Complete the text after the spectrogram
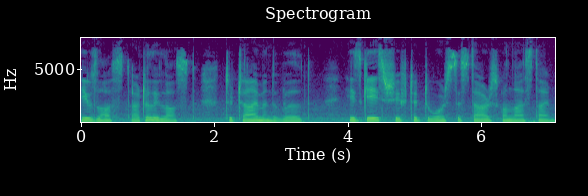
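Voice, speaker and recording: The speech moves at a fairly slow pace. It carries a non-native accent. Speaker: author. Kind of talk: reading aloud. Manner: awkward reading.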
